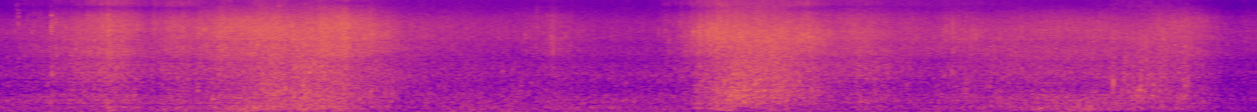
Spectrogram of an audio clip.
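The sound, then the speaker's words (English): Ocean waves, recorded with high-quality binaural microphones, wash in and recede in a steady, broad hiss, with two louder surges swelling around the middle and near the end; no voices, just continuous surf. “Now listen to the sea recorded with high quality binaural microphones.”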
